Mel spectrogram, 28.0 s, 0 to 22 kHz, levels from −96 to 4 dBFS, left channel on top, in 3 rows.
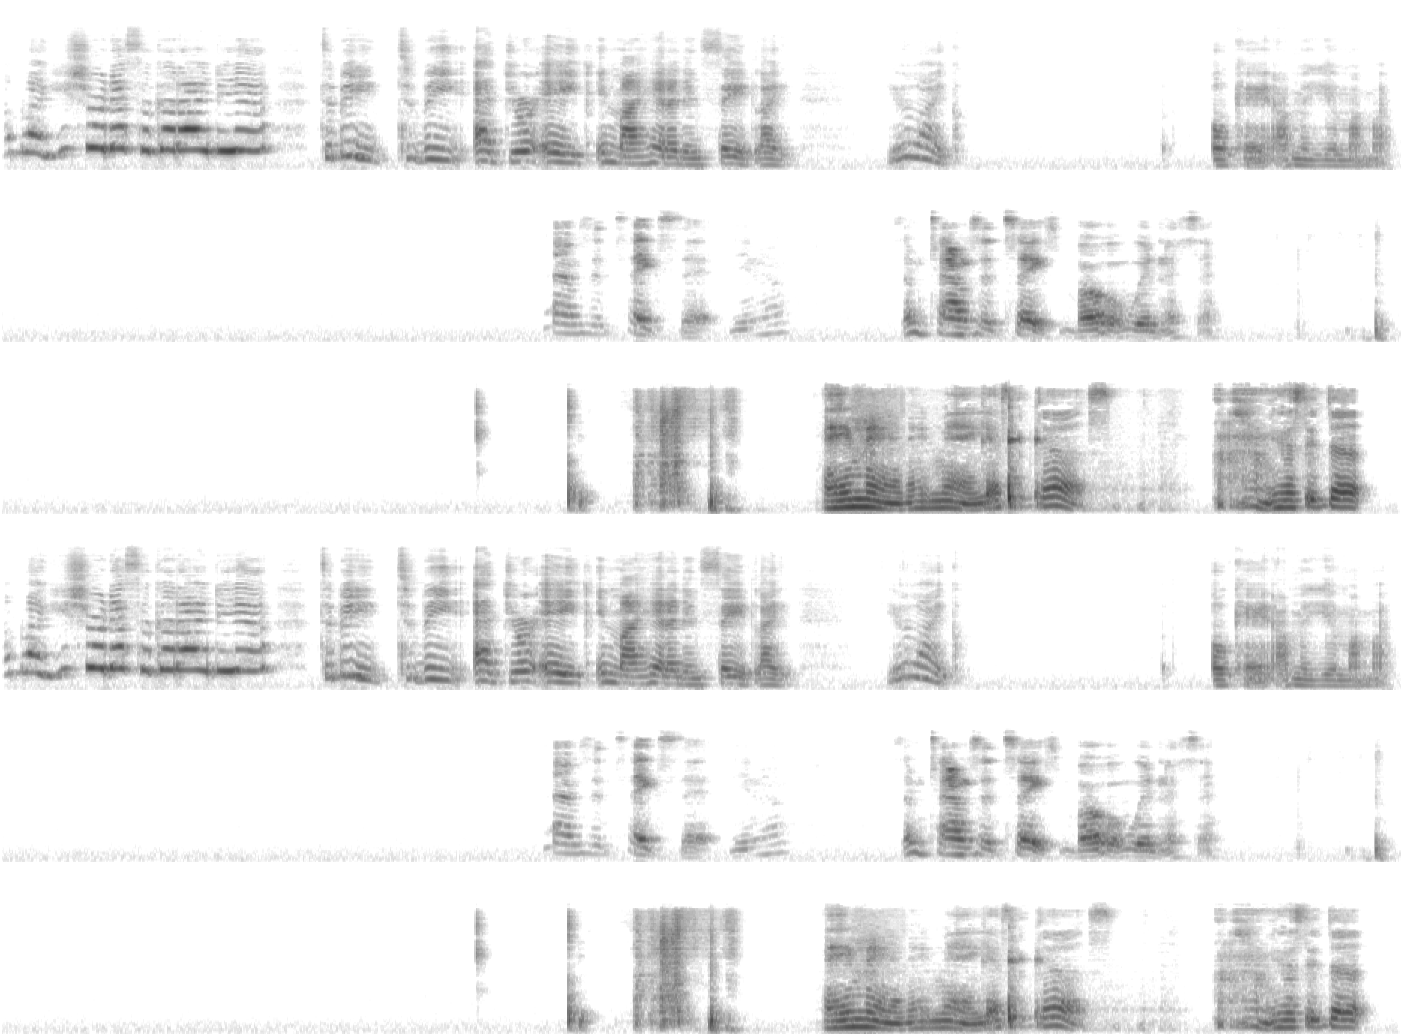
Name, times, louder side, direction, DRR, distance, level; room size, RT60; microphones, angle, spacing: voice 1, 0.0-1.8 2.1-5.2 5.9-6.3 8.1-9.2, left 1 dB, 45° right, 1.3 m, -39 dB
voice 2, 13.5-14.0 15.3-17.1 22.9-23.5, equal, 5° left, 1.3 m, -39 dB
voice 3, 24.1-25.9 26.7-27.7, left 5 dB, 55° left, 0.4 m, -31 dB
3.1 x 2.5 x 2.7 m
head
